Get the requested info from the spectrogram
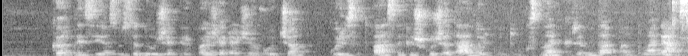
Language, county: Lithuanian, Klaipėda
